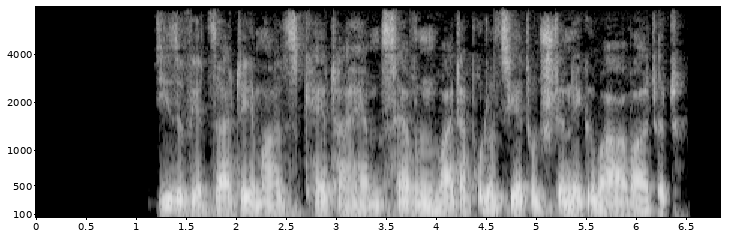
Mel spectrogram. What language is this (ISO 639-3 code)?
deu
